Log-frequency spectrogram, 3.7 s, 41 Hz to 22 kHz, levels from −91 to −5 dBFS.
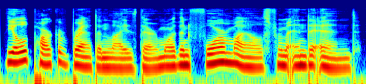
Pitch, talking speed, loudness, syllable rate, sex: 165 Hz, 245 wpm, -16 LUFS, 5.1 syllables/s, female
